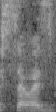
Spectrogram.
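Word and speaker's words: psoas: óleo so as group the P is silent I can see a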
